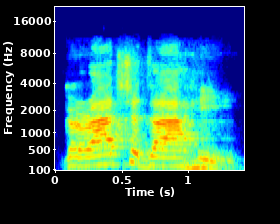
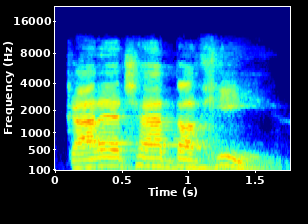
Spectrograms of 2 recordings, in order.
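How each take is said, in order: First: The name is said with an anglicized accent. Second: The name is said with a native-sounding accent. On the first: The speaker calls it wrong. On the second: The speaker calls it right. "put some like flavor to the accent"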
